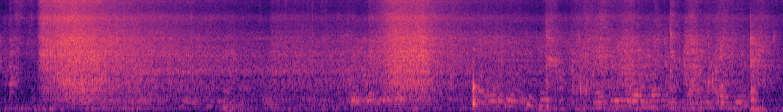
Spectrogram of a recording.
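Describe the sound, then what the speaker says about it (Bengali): Loud sizzling and bubbling of a taro and prawn curry in a kadai swells twice after water is added, with stirring scrapes and a faint voice underneath. "কড়াইটা ফুটে উঠেছে দেখো"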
